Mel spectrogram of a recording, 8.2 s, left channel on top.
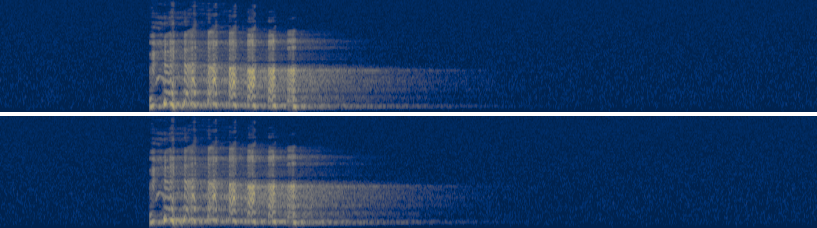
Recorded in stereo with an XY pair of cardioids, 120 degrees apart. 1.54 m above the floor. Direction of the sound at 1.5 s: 20° left.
